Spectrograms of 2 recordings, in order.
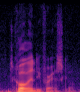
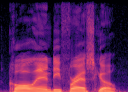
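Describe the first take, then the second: First: Said in the usual way. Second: High, slow, deliberate command. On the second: Real, not acted. Host telling the phone to call Andy, deliberate voice command. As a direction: enunciate it for a machine to catch.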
